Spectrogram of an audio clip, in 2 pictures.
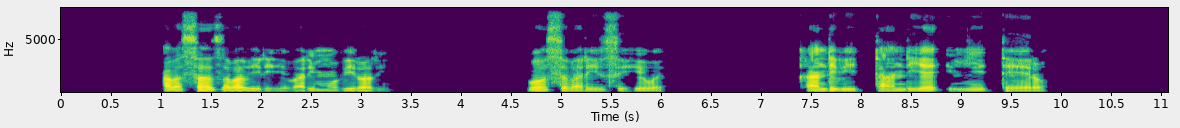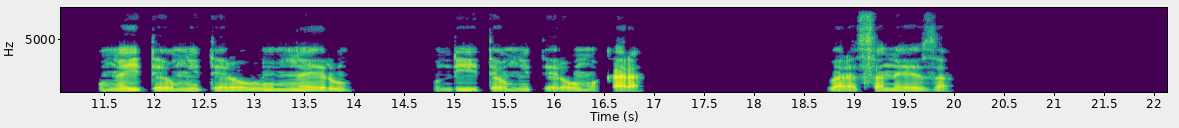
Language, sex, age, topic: Kinyarwanda, male, 18-24, health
